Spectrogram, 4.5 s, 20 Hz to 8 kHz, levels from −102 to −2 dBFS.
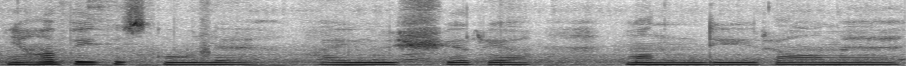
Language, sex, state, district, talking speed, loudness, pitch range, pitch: Hindi, female, Haryana, Jhajjar, 80 wpm, -17 LUFS, 220-230 Hz, 225 Hz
